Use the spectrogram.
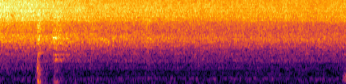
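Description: Large prawns sizzling in hot oil in a pan, a steady frying hiss throughout with a couple of brief clatters near the start, heard close with no talk.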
